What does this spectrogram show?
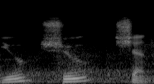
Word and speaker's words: Juszczyszyn: JUSZCZYSZYN. That's how he told me to do it. And I actually wrote it down in my notes with a U, and then SHU, and then SHAN. JUSZCZYSZYN.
